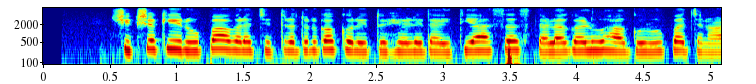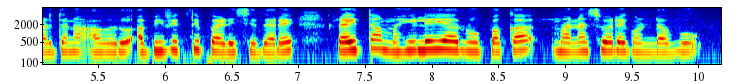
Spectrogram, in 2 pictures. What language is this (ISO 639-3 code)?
kan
